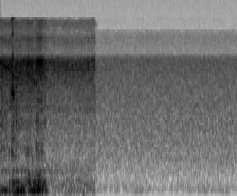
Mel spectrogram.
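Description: A short, low murmur in a boy's voice, heard over a video call, fading within about half a second; about a second in, the call audio drops to dead silence as the call's noise suppression gates it out.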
